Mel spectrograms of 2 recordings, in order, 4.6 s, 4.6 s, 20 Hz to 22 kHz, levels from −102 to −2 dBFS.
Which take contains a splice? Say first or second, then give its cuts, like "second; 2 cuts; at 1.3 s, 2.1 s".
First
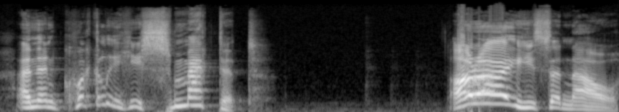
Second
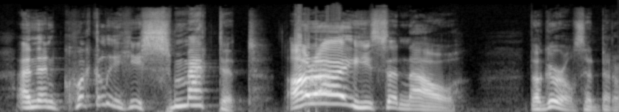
second; 1 cut; at 2.1 s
